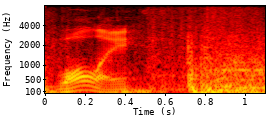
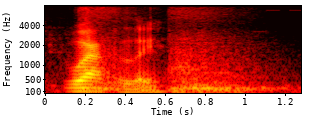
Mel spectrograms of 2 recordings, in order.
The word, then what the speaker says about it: Wapley: That was Wally. Well, I think we were doing Wally, and then we were corrected. Oh. Wapley.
